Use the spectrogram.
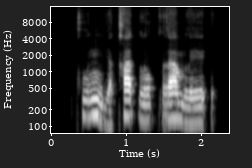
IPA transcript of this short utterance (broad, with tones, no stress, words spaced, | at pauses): kʰu˦˥nŋi˩˦a̯kʰa˦˥t̚ lo˦˥k̚ra˥˩mle˦˥ʔ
